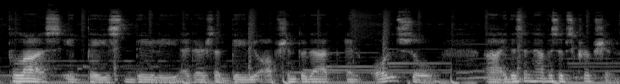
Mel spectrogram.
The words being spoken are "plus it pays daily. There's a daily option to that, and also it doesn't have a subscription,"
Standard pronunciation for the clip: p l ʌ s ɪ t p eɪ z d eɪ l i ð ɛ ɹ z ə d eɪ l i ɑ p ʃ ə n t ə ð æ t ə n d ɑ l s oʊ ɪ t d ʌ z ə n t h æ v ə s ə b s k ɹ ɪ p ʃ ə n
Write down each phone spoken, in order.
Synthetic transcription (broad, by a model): p l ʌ s ɪ t p eɪ s d eɪ l i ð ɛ ɹ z ə d eɪ l i ɑ p ʃ ə n t ə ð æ t ə n d ɑ l s oʊ ɪ t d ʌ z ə n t h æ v ə s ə b s k ɹ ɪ p ʃ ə n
